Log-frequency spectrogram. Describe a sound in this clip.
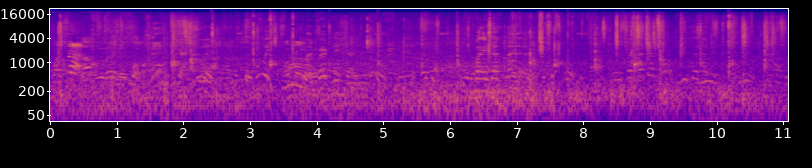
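A hand slaps a ball with a sharp clap.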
